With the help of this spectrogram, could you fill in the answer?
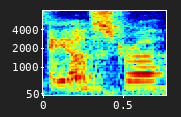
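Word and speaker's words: Eostre: dedicated to the german goddess ayostra which i believe is how you say it um and it was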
